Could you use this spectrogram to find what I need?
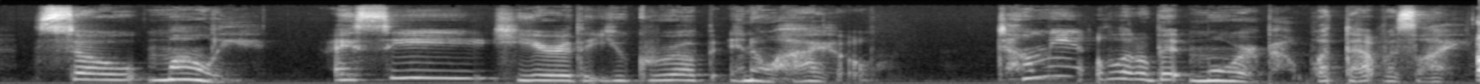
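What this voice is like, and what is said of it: Public radio interviewer voice. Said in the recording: “my NPR voice”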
